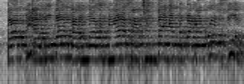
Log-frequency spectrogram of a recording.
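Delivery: high, loud preacher's cry of devotion; fervent preaching. Acted. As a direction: proclaim it to the hall with full force. Preacher raises voice again. (berkhotbah dengan suara tinggi dan lantang)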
